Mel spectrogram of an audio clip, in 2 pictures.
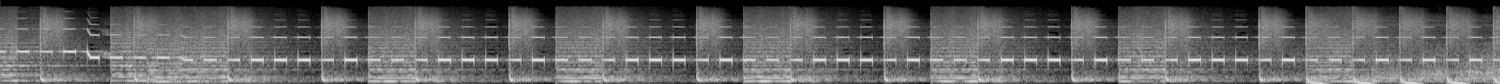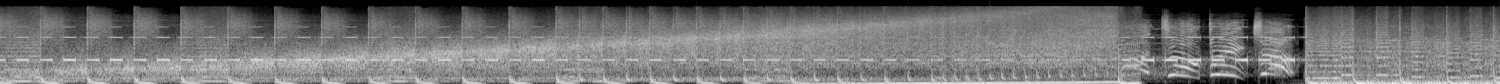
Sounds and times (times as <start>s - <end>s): Music: 0.0s - 26.6s, 28.0s - 30.0s.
